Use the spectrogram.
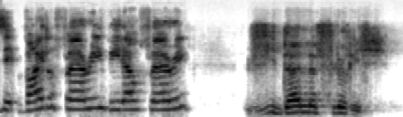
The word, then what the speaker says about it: Vidal Fleury: I never know how to pronounce this. Is it Vidal Fleury? Vidal Fleury? Vidal Fleury. Vidal Fleury.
